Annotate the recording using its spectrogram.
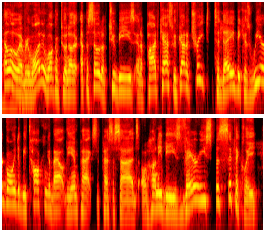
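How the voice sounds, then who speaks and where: A man's voice: a little high, sing-song, brisk, few pauses, soft background music. A man hosting an interview podcast, upbeat and enthusiastic. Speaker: podcast host.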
